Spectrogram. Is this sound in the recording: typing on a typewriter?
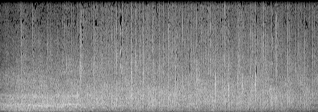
no

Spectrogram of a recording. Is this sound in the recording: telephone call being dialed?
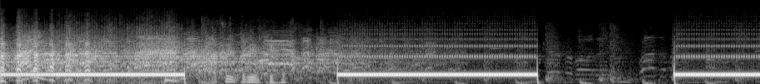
yes

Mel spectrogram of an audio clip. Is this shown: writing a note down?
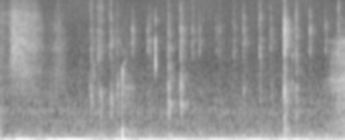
yes

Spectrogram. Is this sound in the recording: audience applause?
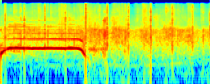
yes

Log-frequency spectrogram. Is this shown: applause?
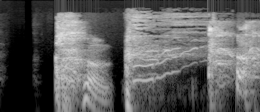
no

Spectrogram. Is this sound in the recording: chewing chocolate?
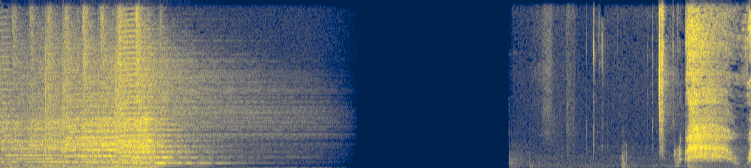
yes

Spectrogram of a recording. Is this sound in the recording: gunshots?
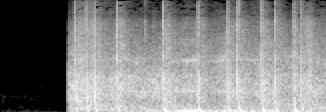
yes

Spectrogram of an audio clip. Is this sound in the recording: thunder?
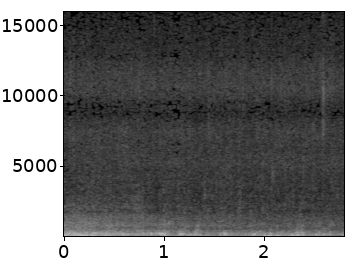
yes

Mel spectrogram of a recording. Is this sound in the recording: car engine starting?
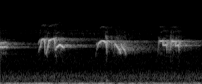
no

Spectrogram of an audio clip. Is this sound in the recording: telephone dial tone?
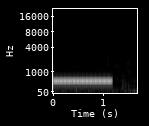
yes

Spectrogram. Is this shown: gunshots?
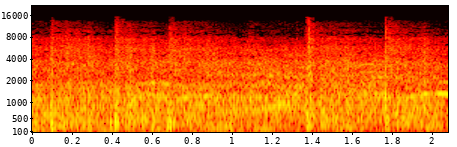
yes

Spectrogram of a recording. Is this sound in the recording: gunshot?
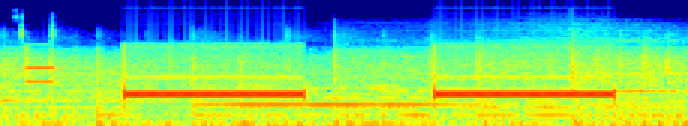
no

